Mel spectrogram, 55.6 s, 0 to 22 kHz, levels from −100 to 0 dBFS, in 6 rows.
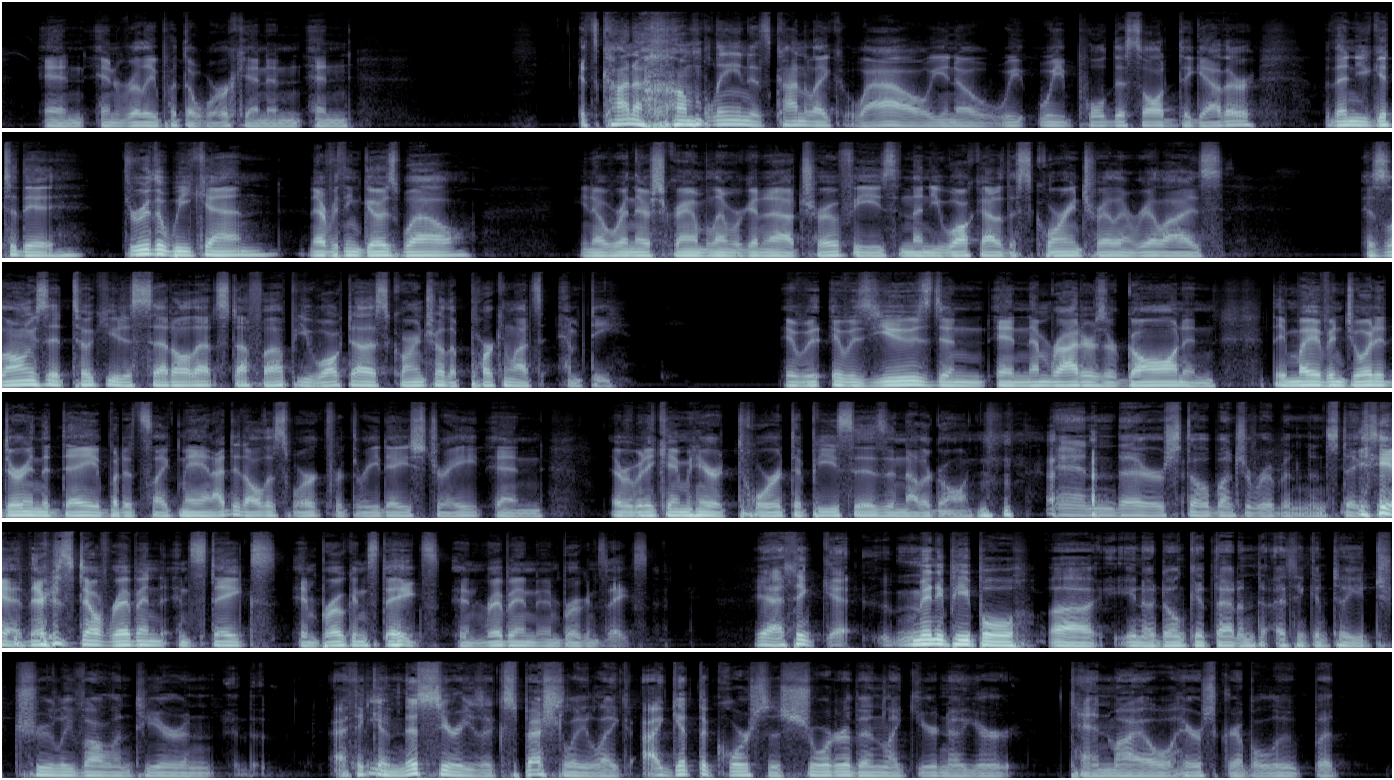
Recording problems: none

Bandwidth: 15.5 kHz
